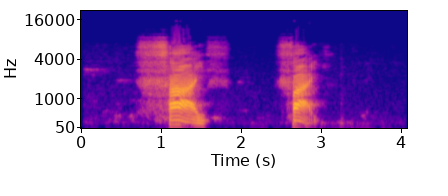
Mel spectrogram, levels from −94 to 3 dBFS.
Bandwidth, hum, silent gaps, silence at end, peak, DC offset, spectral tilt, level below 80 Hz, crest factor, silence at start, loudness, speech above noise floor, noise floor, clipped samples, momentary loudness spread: 10.5 kHz; none; none; 1.15 s; 0 dBFS; under 0.1%; -2.5 dB/octave; -58 dBFS; 22 dB; 0.75 s; -17 LUFS; 52 dB; -68 dBFS; under 0.1%; 22 LU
